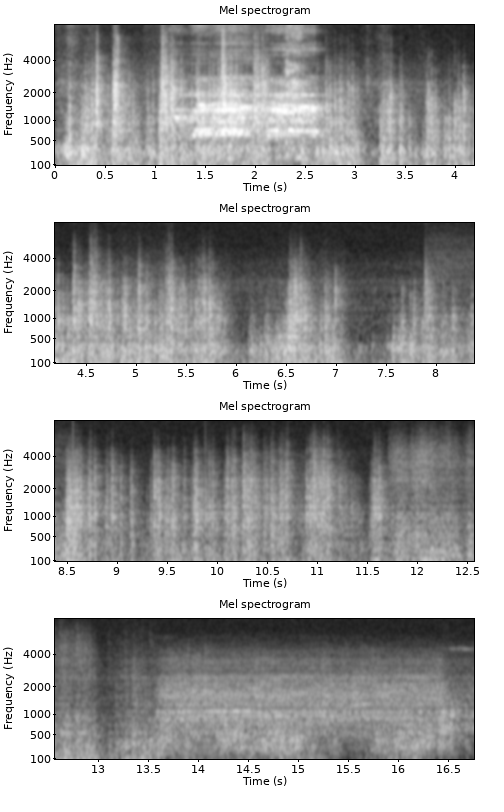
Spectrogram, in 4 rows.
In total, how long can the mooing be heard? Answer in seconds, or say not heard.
not heard.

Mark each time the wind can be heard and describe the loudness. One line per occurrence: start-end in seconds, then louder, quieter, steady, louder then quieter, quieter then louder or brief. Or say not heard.
0.0-16.7 quieter.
